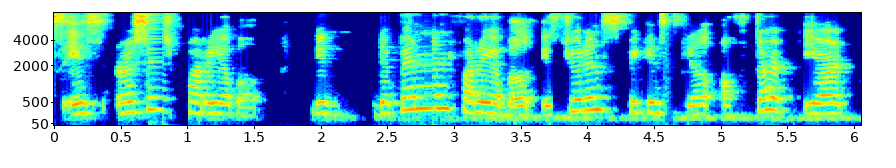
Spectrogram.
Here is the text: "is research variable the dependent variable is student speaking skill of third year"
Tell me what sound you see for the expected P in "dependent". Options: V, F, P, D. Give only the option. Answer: P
